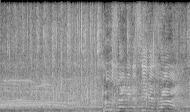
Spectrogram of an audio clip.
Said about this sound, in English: We are so happy to have you here, and we want to give a big round of applause to Universal for making it happen. Yeah!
